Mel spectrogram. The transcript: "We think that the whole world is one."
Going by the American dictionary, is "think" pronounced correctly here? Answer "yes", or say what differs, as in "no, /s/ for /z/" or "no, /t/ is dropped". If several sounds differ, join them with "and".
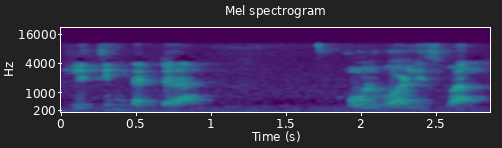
no, /t/ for /θ/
